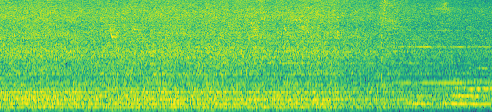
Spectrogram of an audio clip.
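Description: Train running on the rails, a loud, steady, dense rumble of wheels and carriages. Near the end, a few clear ringing tones come in over the rumble.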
